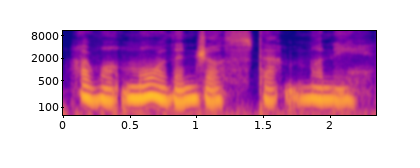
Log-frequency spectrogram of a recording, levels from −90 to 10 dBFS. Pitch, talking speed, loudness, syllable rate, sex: 165 Hz, 180 wpm, -15 LUFS, 3.8 syllables/s, female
